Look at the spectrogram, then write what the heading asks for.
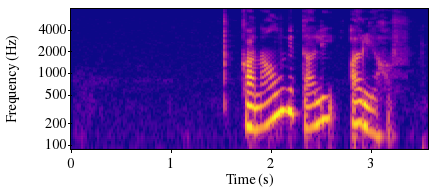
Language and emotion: Russian, positive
